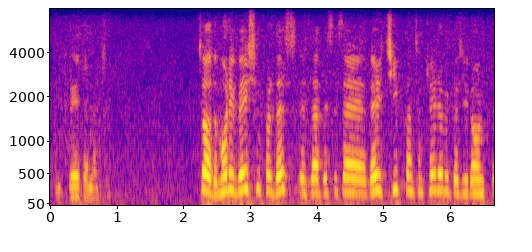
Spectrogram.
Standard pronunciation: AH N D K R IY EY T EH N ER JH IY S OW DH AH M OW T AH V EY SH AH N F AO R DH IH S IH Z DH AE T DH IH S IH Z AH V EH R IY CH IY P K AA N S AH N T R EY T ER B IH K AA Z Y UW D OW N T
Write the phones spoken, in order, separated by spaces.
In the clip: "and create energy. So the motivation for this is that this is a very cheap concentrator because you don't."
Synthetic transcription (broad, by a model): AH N K R IY EY T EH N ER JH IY S OW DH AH M OW T AH V EY SH AH N F AO R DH IH S IH Z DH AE T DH IH S IH Z AH V EH R IY CH IY P K AA N S AH N T R EY T ER B IH K AA Z Y UW D OW N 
